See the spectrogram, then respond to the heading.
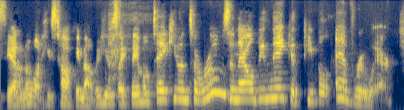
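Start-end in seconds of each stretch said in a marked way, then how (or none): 1.6-4.9 put-on thick Eastern European accent, pitched up. Retelling what someone said, doing it in a Gru accent. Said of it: "I'm doing like a Gru accent".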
